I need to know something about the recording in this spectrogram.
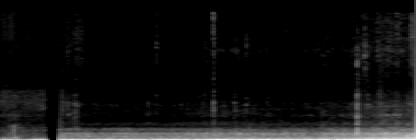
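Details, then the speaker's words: Saturn Sky Red Line bought from Copart: starter spins fast and even with no compression pulses; no compression, owner suspects timing and hopes the engine isn't destroyed. "Yeah, no compression. So we're going to tow it home and see if maybe it was the timing."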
